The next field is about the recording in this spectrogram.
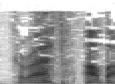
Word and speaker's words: Kiriath Arba: And they say it's the Kiriath Arba. Kiriath Arba. I say, where's the TH? Where's the H sound? They don't pronounce the H, so I don't know. Kiriath Arba is a Hebron.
